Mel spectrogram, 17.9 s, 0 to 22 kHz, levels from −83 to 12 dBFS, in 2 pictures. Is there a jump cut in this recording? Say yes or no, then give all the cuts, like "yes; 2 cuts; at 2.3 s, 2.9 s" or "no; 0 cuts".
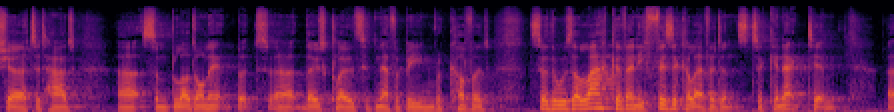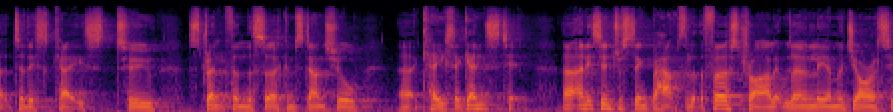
yes; 2 cuts; at 14.5 s, 16.8 s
